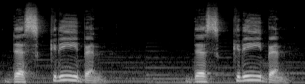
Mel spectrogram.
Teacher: For describen, put the emphasis on the second syllable.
